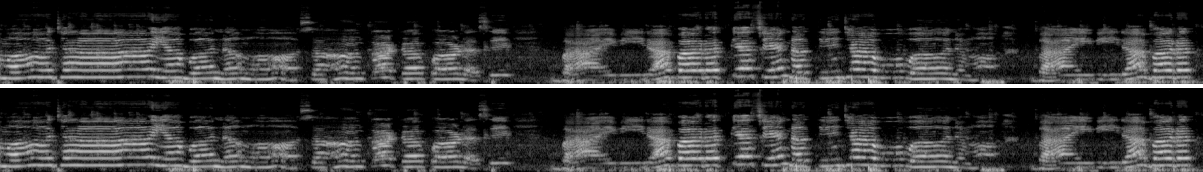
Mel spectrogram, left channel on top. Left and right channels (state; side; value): identical; both; correlation 1.00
